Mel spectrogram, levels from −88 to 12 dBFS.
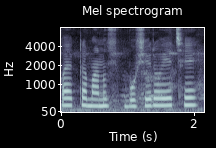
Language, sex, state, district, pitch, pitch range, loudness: Bengali, male, West Bengal, Alipurduar, 250 Hz, 235-255 Hz, -12 LUFS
